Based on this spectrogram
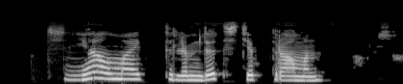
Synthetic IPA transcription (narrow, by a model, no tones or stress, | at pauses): t̪ʲsʲnʲeɑlˠmɑjt̪ʲɘ̆lʲɘ̆md̪ʲɘ̆t̪ʰɘ̥̆sʲt̪ʲep̚t̪ʊ̆ɾʔɑmɤ̆n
